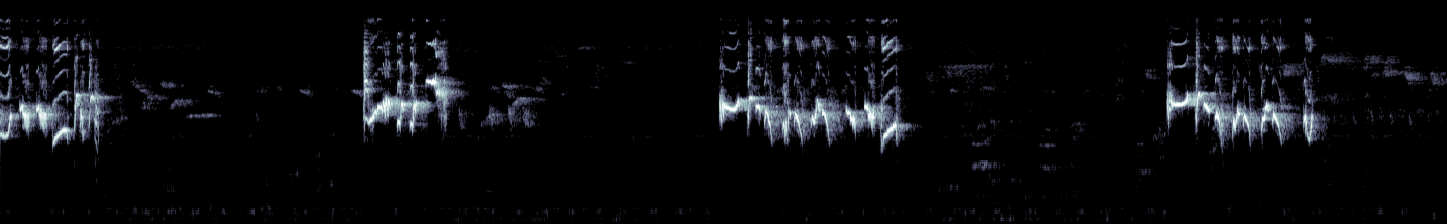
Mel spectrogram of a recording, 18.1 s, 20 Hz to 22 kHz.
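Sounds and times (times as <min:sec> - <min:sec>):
thrush singing whistled notes: 0:00.0 - 0:01.4, 0:04.5 - 0:06.7, 0:09.0 - 0:11.5, 0:14.6 - 0:18.0.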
